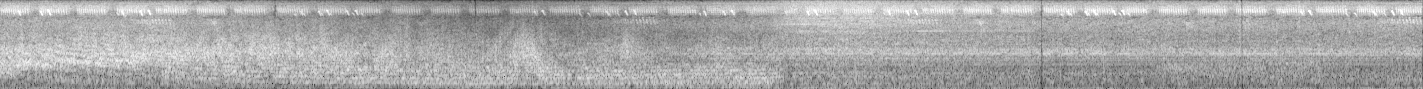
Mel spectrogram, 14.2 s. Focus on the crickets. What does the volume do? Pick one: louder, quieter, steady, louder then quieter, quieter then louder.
quieter then louder.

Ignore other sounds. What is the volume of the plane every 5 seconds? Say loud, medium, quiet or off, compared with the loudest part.
loud, loud, quiet.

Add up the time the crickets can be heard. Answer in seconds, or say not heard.
14 s.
